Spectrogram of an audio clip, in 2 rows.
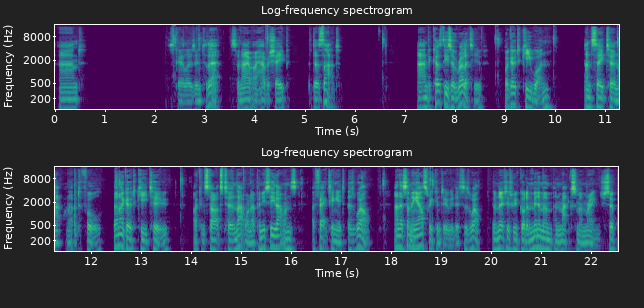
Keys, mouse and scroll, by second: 1.1 scroll down 1, 1.3-1.6 scroll up 1, 1.7 scroll down 1, 2.4 click, 3.1 middle click, 3.4 Tab, 4.2 click, 4.5 click, 8.8 click.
